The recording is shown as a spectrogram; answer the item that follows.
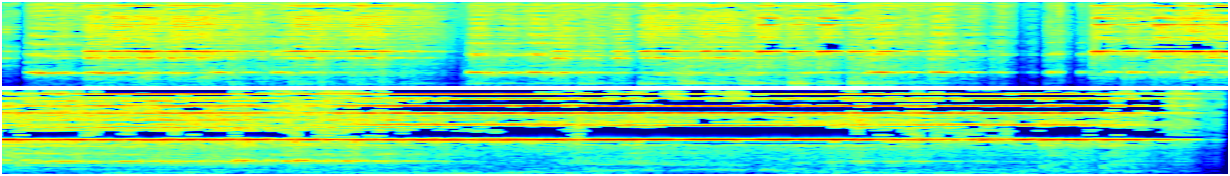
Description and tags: Some feedback from a bent toy that plays over the radio. It played tapes, had a microphone, an input slot for other external sources, and a few built in sound effects.
effects, bent, feedback, glitch, circuit, microphone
